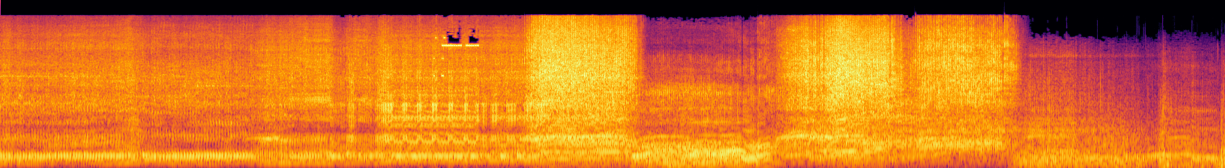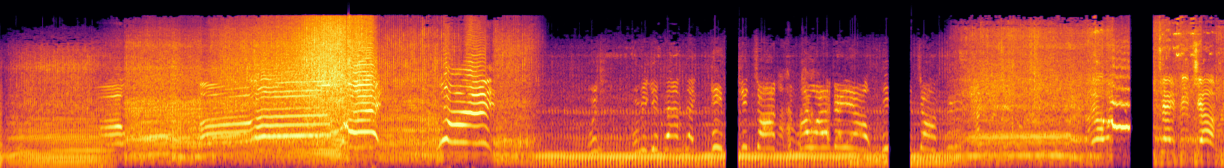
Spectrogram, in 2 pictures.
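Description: Small single-cylinder scooter and mini-bike engines at a street drag race: steady running at the start line, revving, and two long hissing bursts, then runs with the engine pitch rising sharply several times as the bikes accelerate away.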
